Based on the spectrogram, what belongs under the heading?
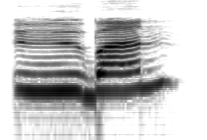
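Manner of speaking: "Üben" loud, with long rounded ü; German ü demo. Shown as a demonstration. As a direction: model "Üben" for learners, rising. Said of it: "Потренуємося на словах".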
